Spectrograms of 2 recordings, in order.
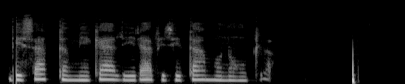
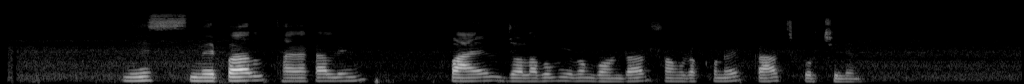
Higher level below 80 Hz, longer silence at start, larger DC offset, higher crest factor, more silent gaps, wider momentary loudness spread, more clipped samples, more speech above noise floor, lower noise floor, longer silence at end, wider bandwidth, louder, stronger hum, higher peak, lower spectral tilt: first, -56 dBFS vs -76 dBFS; second, 0.1 s vs 1.25 s; neither; about the same, 22 dB vs 24 dB; neither; second, 8 LU vs 19 LU; neither; first, 52 dB vs 36 dB; first, -77 dBFS vs -62 dBFS; second, 0.5 s vs 1.65 s; about the same, 10.5 kHz vs 11 kHz; about the same, -27 LUFS vs -27 LUFS; neither; about the same, -4 dBFS vs -4 dBFS; about the same, -6.5 dB/octave vs -6 dB/octave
